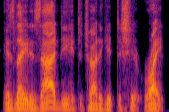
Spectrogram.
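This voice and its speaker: A man's voice: mid-range voice, fast, no echo, clean studio sound. A middle-aged man talking casually on a podcast as co-host, motivational and emphatic, repeating phrases for weight and using profane slang.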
